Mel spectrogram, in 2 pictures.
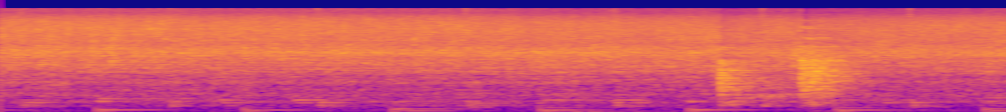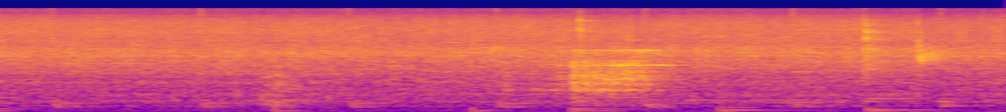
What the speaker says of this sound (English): gonna let that pork chop finish searing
